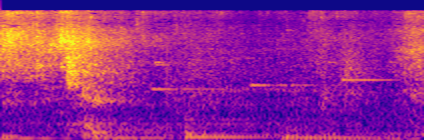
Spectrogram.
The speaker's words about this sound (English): I'm gonna wash my hands.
